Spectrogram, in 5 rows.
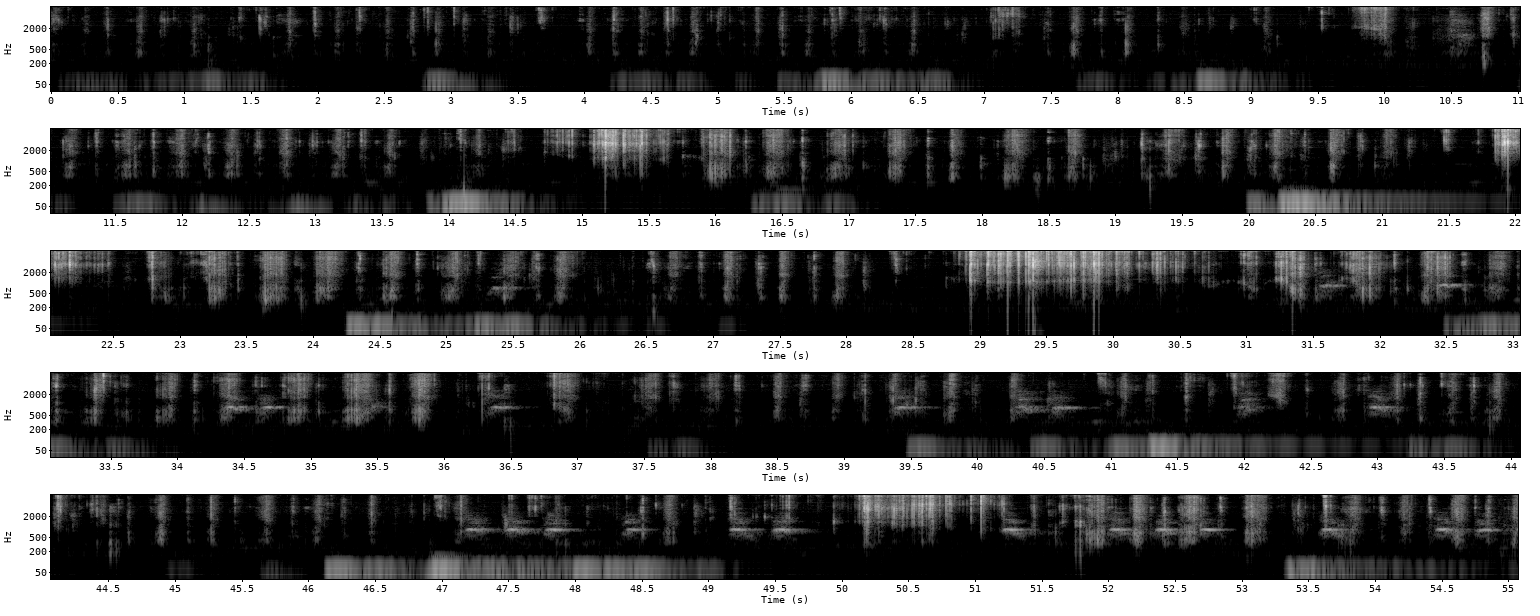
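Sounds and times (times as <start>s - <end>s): crisp crunchy chewing: 0.0s - 55.0s.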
